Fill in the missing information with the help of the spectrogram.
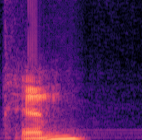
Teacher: in the South, you'll hear people say like if they're looking for a pen, it'll sound like pin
